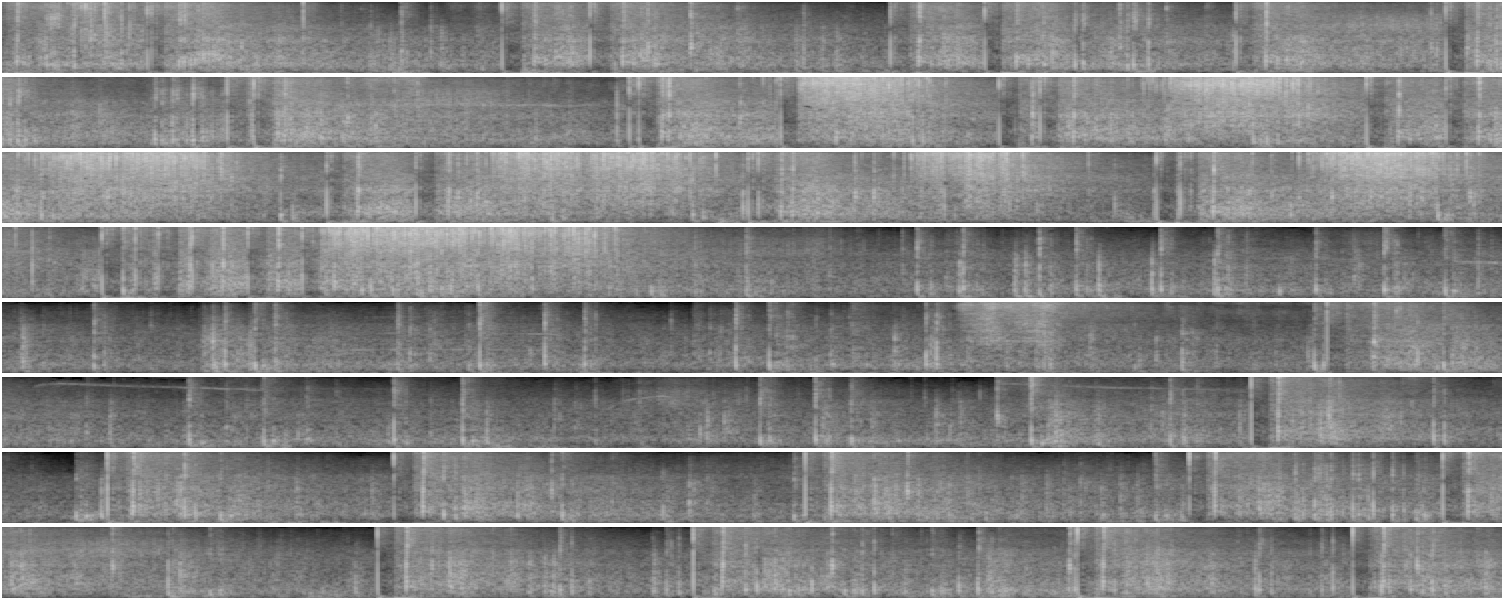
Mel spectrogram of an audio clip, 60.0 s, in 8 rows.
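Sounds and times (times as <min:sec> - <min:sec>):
loud sharp firework reports: 0:00.0 - 0:26.4, 0:33.6 - 1:00.0
firecrackers crackling: 0:00.0 - 1:00.0
falling firework whistles: 0:08.7 - 0:16.4, 0:34.6 - 0:39.0, 0:40.5 - 0:41.1, 0:42.5 - 0:43.9.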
